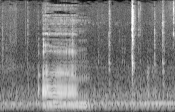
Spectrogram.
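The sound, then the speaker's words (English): A car being driven gives a low, steady engine and road hum throughout. A brief voice and a light, jangling clatter like keys sit above the hum. “Sorry, I'm driving.”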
